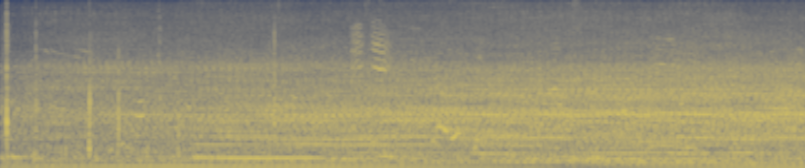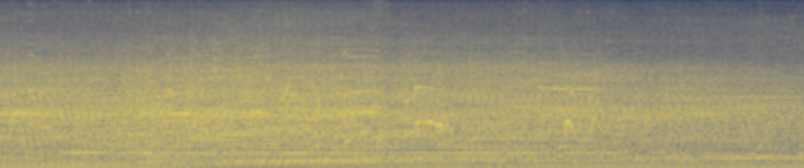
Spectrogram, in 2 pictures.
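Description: Many children's voices calling and chattering at once over a steady low hum; the voices swell toward the middle.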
